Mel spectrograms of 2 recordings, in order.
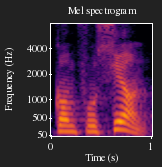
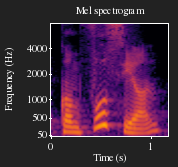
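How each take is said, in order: First: Confusión as kon-foo-SYON; "confusión" with SYON stressed; stress on last syllable. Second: Confusión as kon-FOO-syon; "confusión" stressed on the middle syllable; wrong stress. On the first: Teacher gives the accented take, confusión stressed on SYON. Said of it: "I'm saying confusión". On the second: Teacher shows another wrong take, confusión stressed on FOO. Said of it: "I wouldn't say confusión". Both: Shown as a demonstration.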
